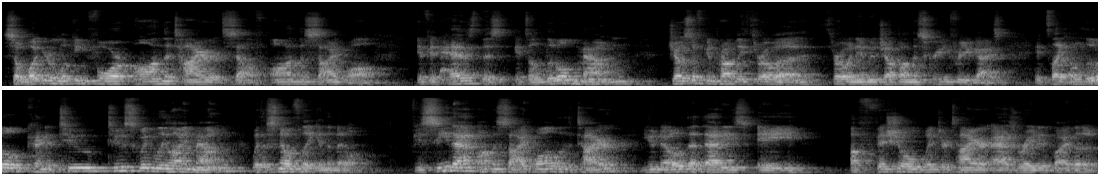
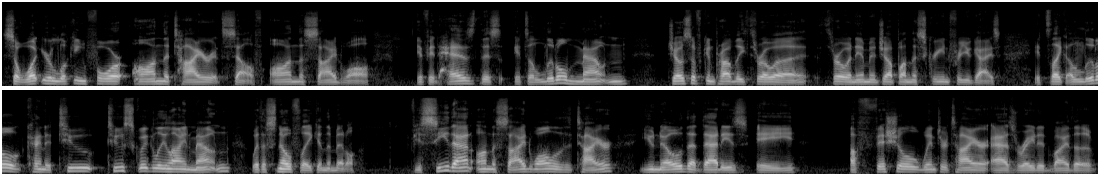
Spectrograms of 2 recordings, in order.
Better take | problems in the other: second | off-mic speech; far // room echo; noticeable; dies away in 0.6 s

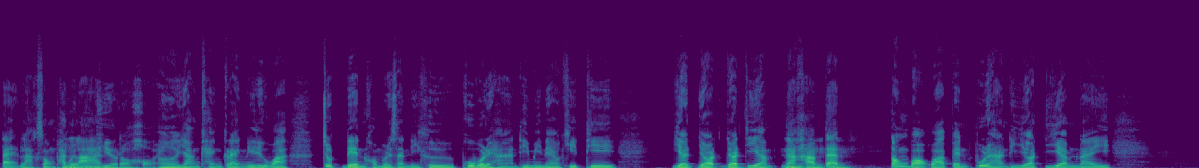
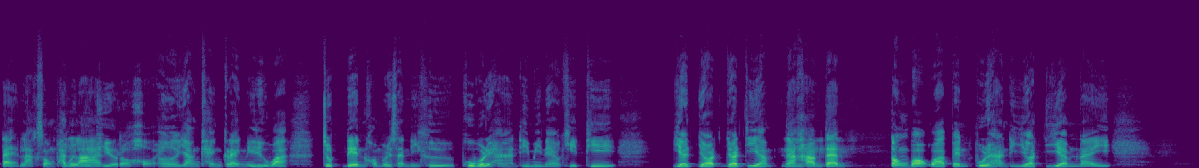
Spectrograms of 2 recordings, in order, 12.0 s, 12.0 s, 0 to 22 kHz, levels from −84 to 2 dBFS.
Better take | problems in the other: first | thin; very; fading below 300 Hz

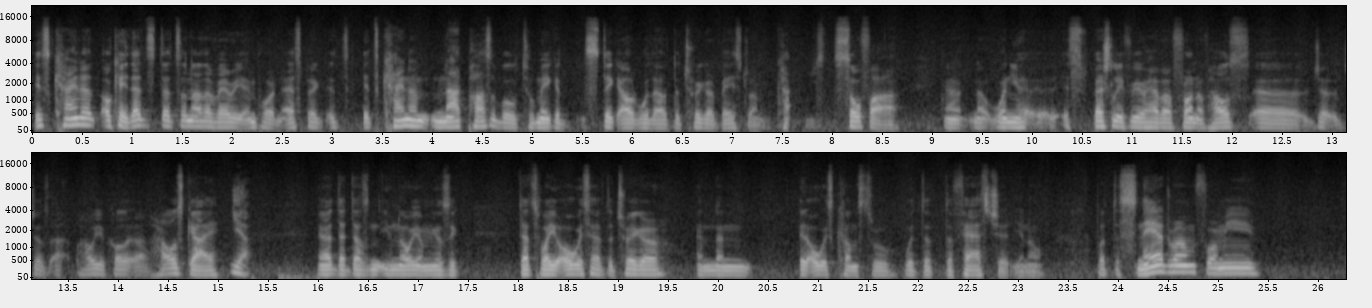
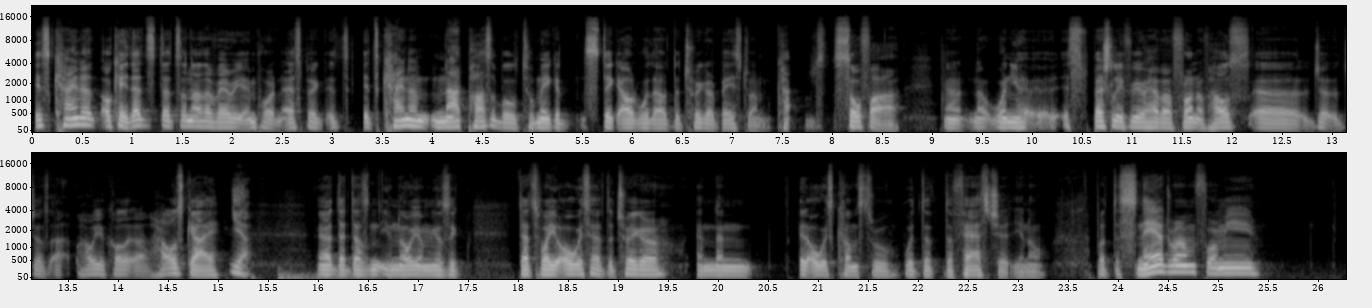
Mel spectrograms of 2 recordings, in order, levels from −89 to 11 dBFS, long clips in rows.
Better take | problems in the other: second | hiss; faint; throughout; 25 dB below the speech

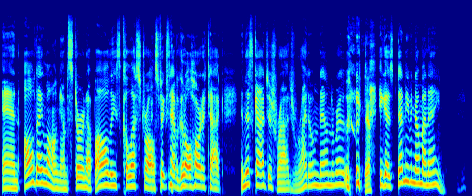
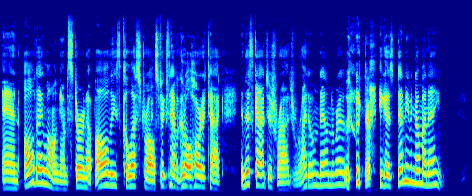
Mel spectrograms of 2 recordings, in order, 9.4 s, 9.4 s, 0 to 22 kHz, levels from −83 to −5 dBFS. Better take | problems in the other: first | thin; somewhat; fading below 300 Hz

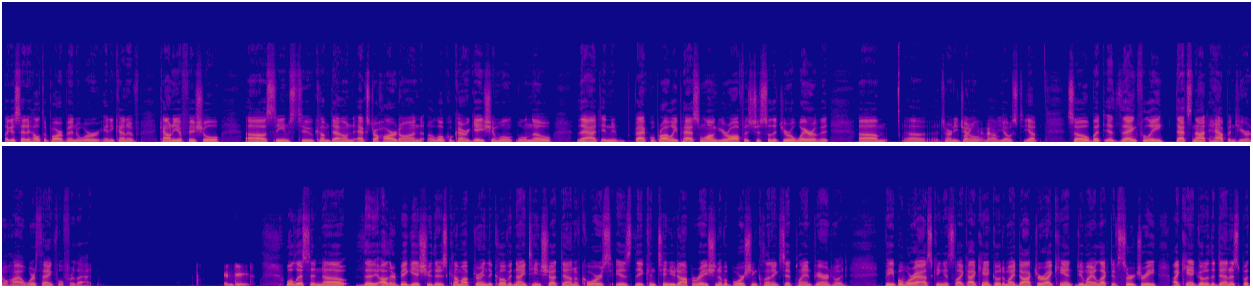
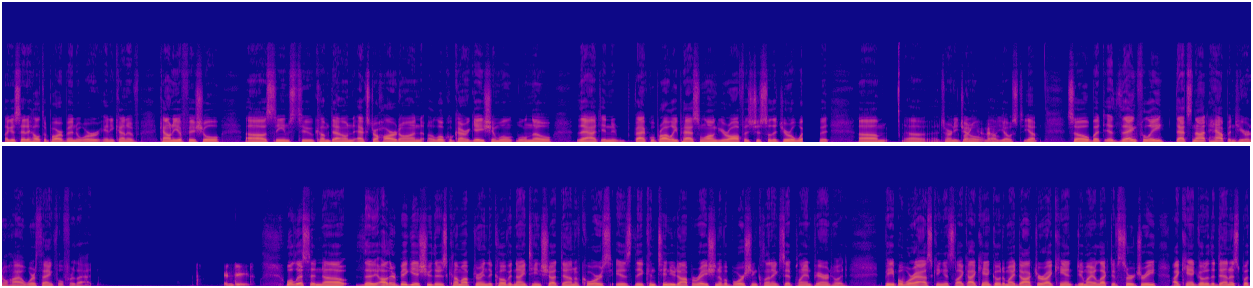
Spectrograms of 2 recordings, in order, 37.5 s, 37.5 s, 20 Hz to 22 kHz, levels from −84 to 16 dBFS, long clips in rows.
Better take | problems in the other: first | audio cutting out; at 12 s

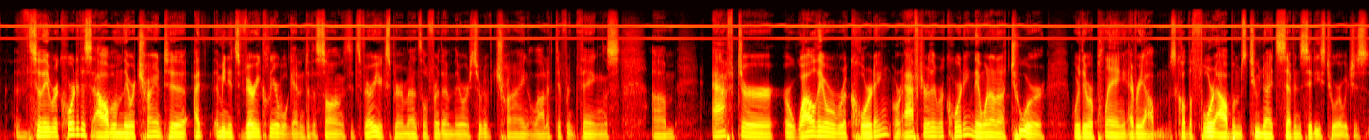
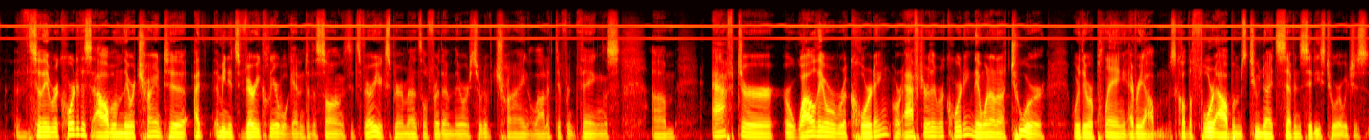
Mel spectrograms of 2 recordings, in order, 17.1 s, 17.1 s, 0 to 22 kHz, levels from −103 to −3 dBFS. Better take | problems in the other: neither | high-pitched whine; noticeable; throughout; 10 kHz, 10 dB below the speech; the same in both

